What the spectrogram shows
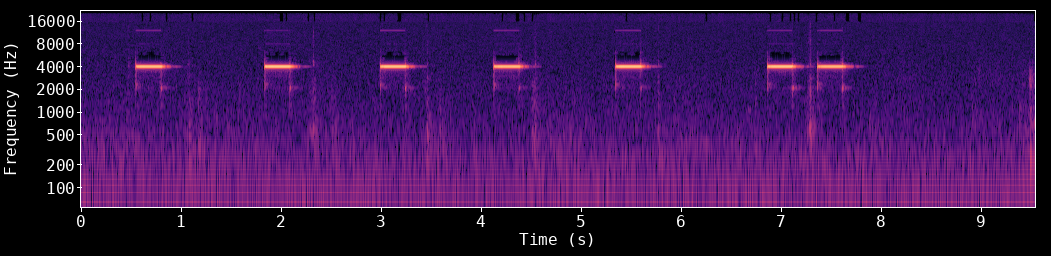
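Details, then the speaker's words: Onnais HX-008 Gen 2 biometric pistol safe enrolling a thumbprint: six crisp high beeps about every 1.25 seconds, then a quick second beep after the sixth, signaling fingerprint enrollment complete. "fingerprint area says placed six times you'll hear two long beeps at the sixth time"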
